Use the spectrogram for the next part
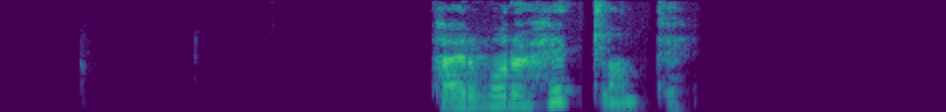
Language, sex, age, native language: Icelandic, female, 70-79, Icelandic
